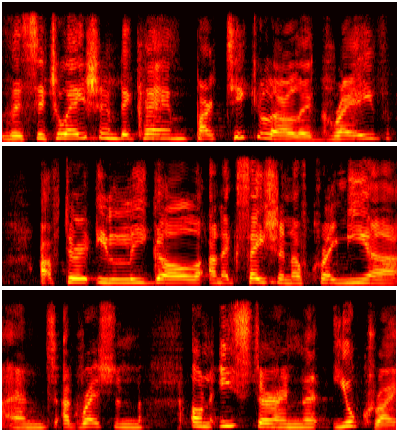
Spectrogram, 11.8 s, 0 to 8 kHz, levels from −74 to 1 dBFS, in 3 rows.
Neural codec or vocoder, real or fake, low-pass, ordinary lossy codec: codec, 44.1 kHz, 7.8 kbps, Pupu-Codec; fake; 7.2 kHz; none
